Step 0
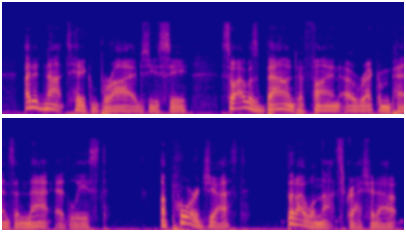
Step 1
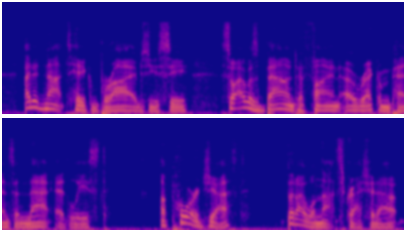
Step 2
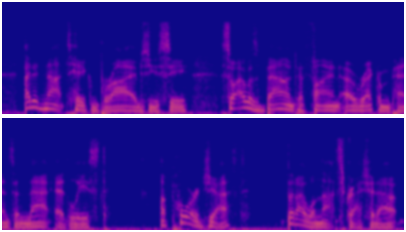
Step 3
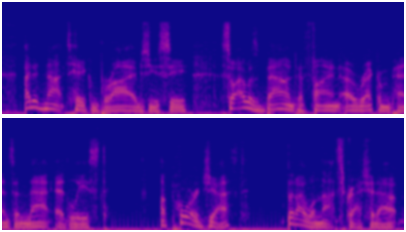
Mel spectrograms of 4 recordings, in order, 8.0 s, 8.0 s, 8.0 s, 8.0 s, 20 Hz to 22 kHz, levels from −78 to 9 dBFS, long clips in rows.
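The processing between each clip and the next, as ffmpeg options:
-af "alimiter=limit=-12.5dB:level=0:latency=1:release=271,volume=-6dB"
-af "acompressor=threshold=-36dB:ratio=6,volume=1.5dB"
-af "aeval=exprs='val(0)+0.5*0.00376*sgn(val(0))':c=same"

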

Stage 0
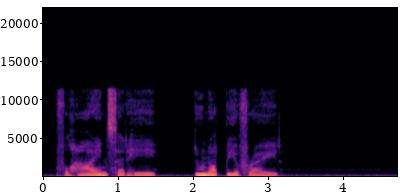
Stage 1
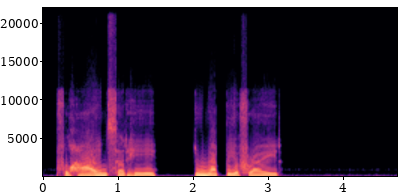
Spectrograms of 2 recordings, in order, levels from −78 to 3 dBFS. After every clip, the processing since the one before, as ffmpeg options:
-filter_complex "[0:a]asplit=2[a][b];[b]highpass=f=720:p=1,volume=25dB,asoftclip=type=tanh:threshold=-9.5dB[c];[a][c]amix=inputs=2:normalize=0,lowpass=f=1.8k:p=1,volume=-6dB,anlmdn=0.398,volume=8.5dB"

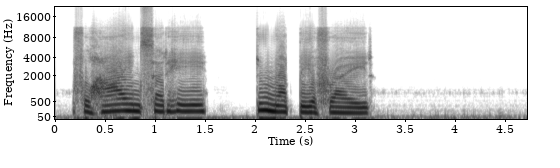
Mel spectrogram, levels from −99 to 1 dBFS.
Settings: -af "lowshelf=f=300:g=8.5,volume=-6.5dB"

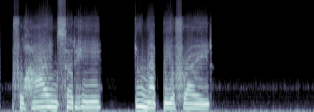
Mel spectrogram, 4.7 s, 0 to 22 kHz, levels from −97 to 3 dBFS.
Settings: -af "aecho=1:1:3.3:0.46,volume=1dB"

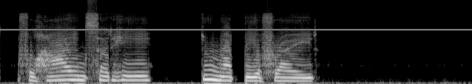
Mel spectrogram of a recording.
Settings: -af "aeval=exprs='val(0)+0.0398*sin(2*PI*5100*n/s)':c=same,volume=-1dB"

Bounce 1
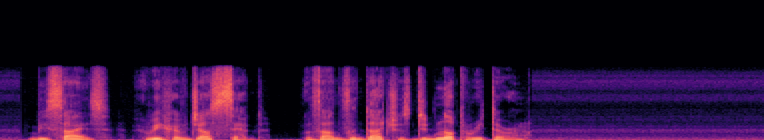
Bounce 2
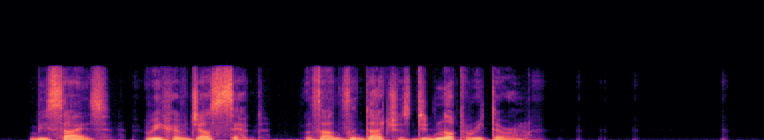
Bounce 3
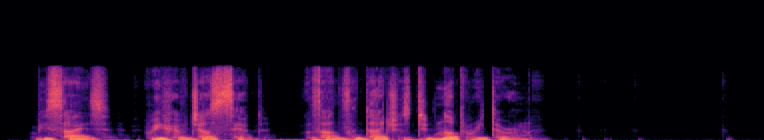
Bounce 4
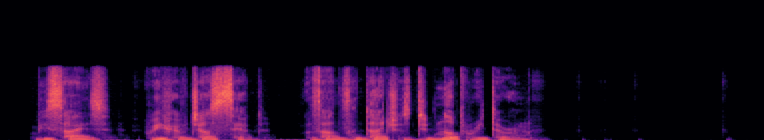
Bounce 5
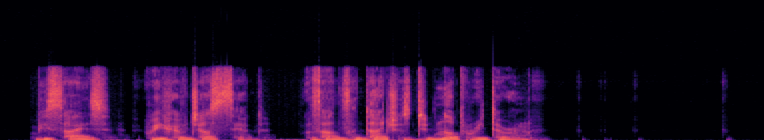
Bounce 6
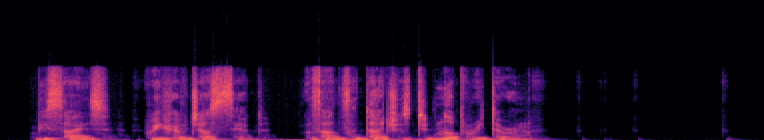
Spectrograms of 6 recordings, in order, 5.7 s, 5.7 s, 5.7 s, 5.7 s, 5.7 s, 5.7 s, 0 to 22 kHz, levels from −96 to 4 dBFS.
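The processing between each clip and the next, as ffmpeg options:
-filter_complex "[0:a]agate=range=-37dB:threshold=-40dB:ratio=16:detection=peak,asplit=2[a][b];[b]alimiter=limit=-13.5dB:level=0:latency=1:release=28,volume=-3dB[c];[a][c]amix=inputs=2:normalize=0,volume=-1dB"
-filter_complex "[0:a]acrossover=split=640[a][b];[a]adelay=40[c];[c][b]amix=inputs=2:normalize=0,volume=-7dB"
-af "tiltshelf=f=1.5k:g=-7,volume=-3dB"
-af "acompressor=threshold=-31dB:ratio=5,volume=6.5dB"
-af "bandreject=f=60:t=h:w=6,bandreject=f=120:t=h:w=6,bandreject=f=180:t=h:w=6,bandreject=f=240:t=h:w=6,bandreject=f=300:t=h:w=6"

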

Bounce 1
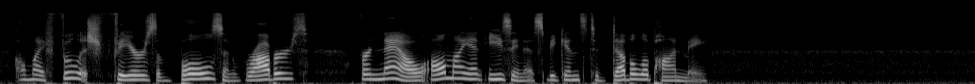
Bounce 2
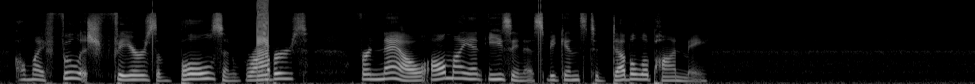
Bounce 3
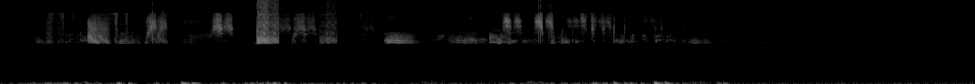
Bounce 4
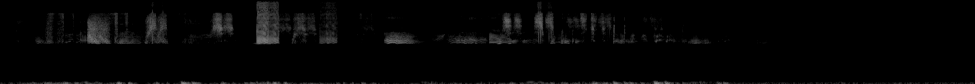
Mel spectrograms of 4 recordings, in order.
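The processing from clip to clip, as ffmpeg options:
-af "highshelf=f=4.2k:g=8,aeval=exprs='(mod(4.73*val(0)+1,2)-1)/4.73':c=same,volume=-2.5dB"
-af "afftfilt=real='re*(1-between(b*sr/4096,110,2600))':imag='im*(1-between(b*sr/4096,110,2600))':win_size=4096:overlap=0.75,equalizer=f=270:t=o:w=0.72:g=-14.5,aecho=1:1:105|626|689:0.531|0.141|0.178,volume=-5dB"
-af "volume=1dB" -ar 48000 -c:a libopus -b:a 48k

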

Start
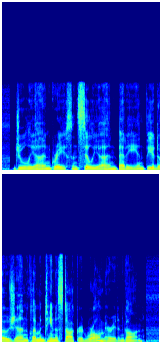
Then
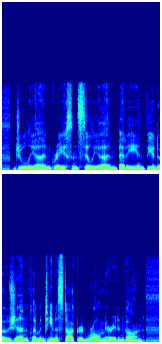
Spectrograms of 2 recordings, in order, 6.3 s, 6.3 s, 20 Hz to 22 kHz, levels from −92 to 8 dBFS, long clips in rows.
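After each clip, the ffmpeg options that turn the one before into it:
-af "equalizer=f=125:t=o:w=1:g=-10,equalizer=f=1k:t=o:w=1:g=-12,equalizer=f=2k:t=o:w=1:g=5,areverse,acompressor=threshold=-40dB:ratio=5,areverse,volume=3.5dB"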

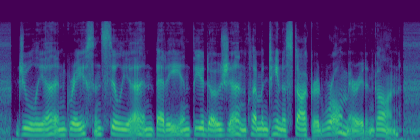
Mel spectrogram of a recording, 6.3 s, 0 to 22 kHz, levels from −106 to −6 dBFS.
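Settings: -af "bass=f=250:g=-9,treble=f=4k:g=-13,volume=4.5dB"

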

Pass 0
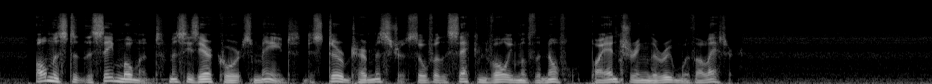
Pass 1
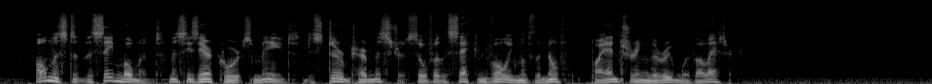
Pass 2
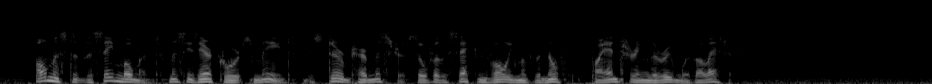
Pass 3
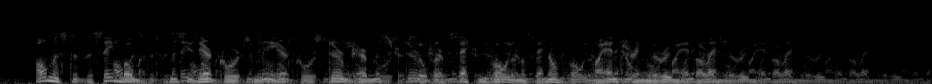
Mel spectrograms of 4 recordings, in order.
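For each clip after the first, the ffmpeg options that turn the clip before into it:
-af "flanger=delay=0.8:depth=1.1:regen=-54:speed=0.36:shape=sinusoidal,volume=-1.5dB"
-af "lowpass=1.7k,volume=-5.5dB"
-af "aecho=1:1:766|1532|2298|3064|3830:0.447|0.197|0.0865|0.0381|0.0167"

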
